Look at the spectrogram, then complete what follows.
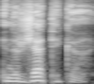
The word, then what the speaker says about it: energética: The next word is energetica. Energetica. Now, energetica, the accent is on the third syllable from last.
